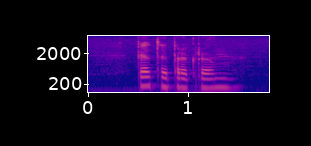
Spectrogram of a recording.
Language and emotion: Russian, neutral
